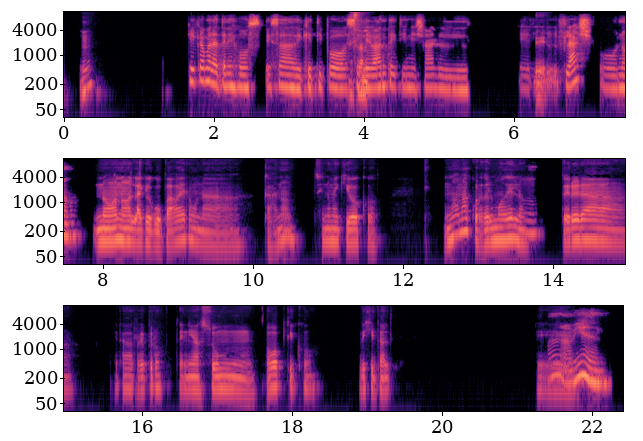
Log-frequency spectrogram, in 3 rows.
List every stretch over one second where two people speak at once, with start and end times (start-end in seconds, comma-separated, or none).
none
